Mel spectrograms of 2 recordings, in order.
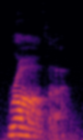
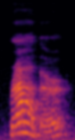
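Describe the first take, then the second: First: The vowel is a British 'ah' with a lower jaw. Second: The vowel is a flat, nasal American 'a'. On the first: "becoming a more slightly narrow sound, ah" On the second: "standard Americans would pronounce with the a vowel"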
